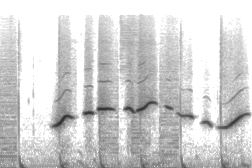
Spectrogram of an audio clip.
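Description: A person whistles a short, lilting tune of about eight clear notes, fairly loud, with a few sliding pitches and brief breaths between phrases.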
